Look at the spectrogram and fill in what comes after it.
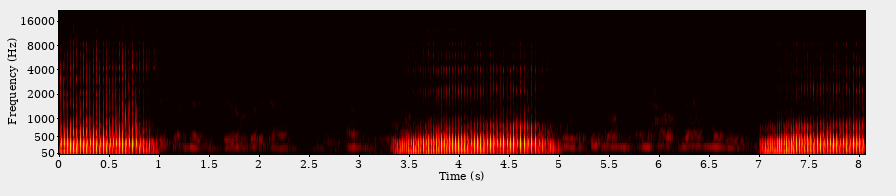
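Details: A French bulldog snores loudly while sunbathing, with rough, rumbling inhalations repeating about every three seconds.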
